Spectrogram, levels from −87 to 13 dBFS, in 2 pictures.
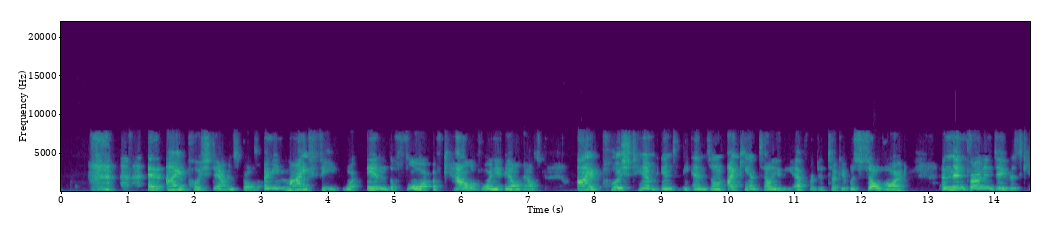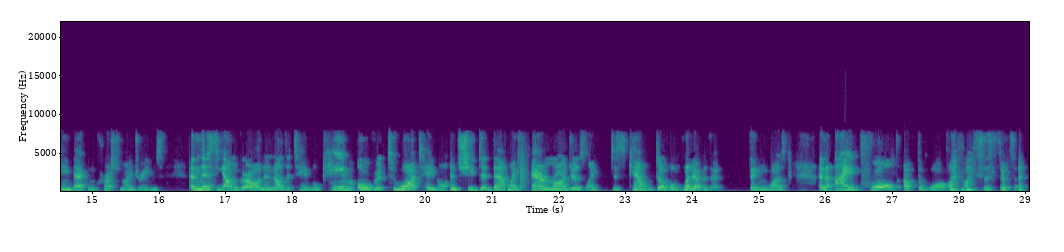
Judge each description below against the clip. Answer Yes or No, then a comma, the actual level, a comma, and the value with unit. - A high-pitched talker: Yes, high, 210 Hz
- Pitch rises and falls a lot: Yes, wide, 8.3 semitones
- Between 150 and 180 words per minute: Yes, average, 170 wpm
